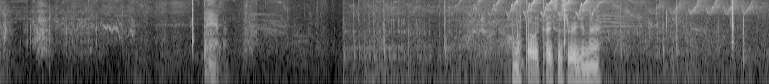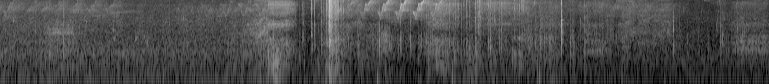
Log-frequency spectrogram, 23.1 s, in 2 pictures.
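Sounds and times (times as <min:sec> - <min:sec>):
birds chirping: 0:00.0 - 0:21.8.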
